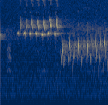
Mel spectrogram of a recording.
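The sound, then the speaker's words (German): Nightingale song in a city forest in Hannover: a rapid string of bright, high chirps gives way to a fast run of evenly repeated, slightly lower notes, clear and alone. “Das war die Nachtigall.”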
